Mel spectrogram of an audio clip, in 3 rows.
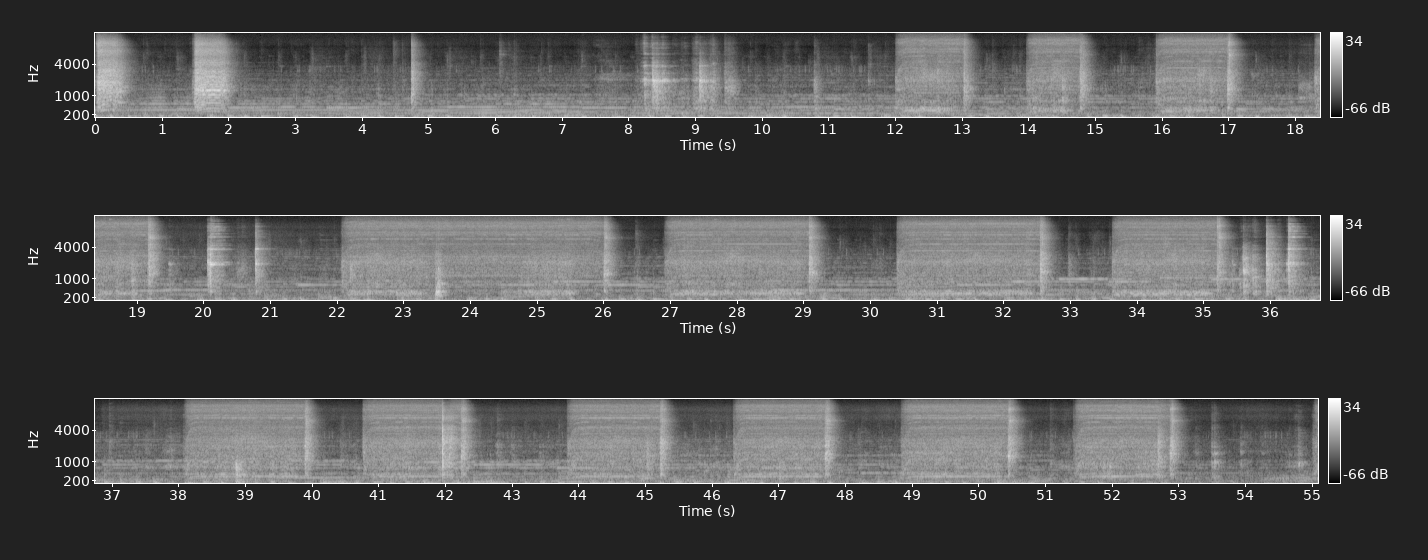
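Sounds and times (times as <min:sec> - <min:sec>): power drill bursts: 0:46.4 - 0:48.0, 0:51.4 - 0:53.1.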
